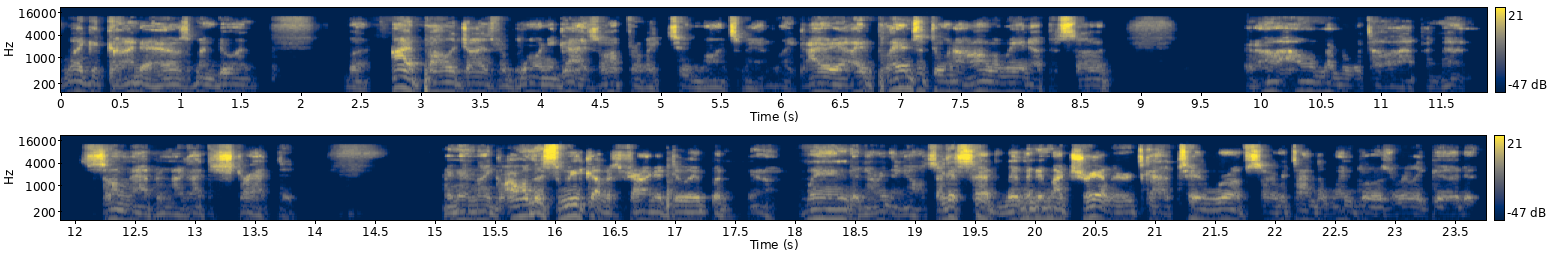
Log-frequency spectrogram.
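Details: Adult male laryngectomee host speaking with an alaryngeal voice; alaryngeal speech after total laryngectomy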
